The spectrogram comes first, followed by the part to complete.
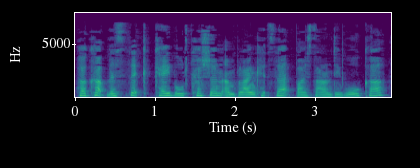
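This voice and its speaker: A woman from the UK who is ill and wheezy with a chesty cough, chatting casually off camera about a crochet magazine with frequent pauses and ums. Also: mid-range voice, breathy edge, dull audio. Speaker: crochet vlogger. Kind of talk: casual show-and-tell chat. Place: at home, off camera.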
